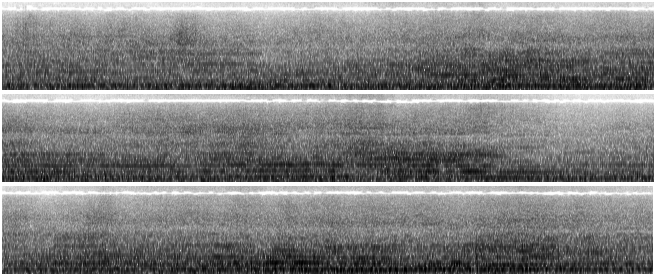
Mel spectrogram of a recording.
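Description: Race car engines roar loudly around a dirt track.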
